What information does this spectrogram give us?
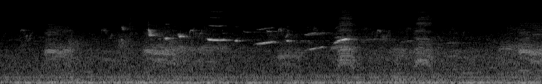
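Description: Grey Fantail giving thin, high, squeaky notes in short irregular bursts, some sliding up or down, over a steady low hum with rougher calls in the background.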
